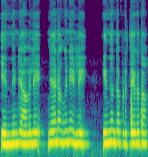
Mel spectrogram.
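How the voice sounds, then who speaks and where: A woman's voice: on the high side, little pitch movement, a little fast, dark tone, natural voice. A woman voicing an irritable young man, woken from sleep, who answers in short, sulky replies.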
